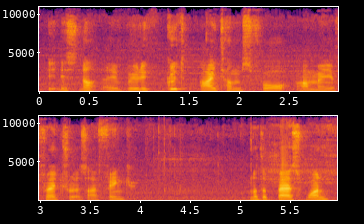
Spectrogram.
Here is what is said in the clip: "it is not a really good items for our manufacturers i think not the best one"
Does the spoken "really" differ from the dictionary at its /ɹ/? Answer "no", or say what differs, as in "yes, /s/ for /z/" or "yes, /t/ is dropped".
no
